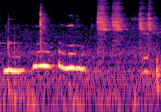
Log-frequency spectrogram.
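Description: A child's voice humming three short, steady notes in a row, followed by a brief hiss.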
